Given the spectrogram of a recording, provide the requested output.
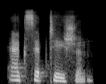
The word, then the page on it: acceptation: Indian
